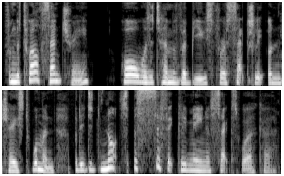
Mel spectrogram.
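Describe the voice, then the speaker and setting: Audiobook narrator, mid voice, measured and wry, dry studio sound. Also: mid-range voice, animated, dark tone, dry recording.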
